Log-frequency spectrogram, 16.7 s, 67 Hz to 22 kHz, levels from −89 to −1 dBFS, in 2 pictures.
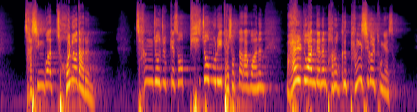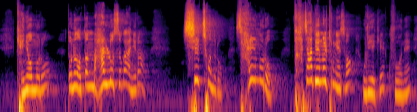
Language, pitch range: Korean, 120-190 Hz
